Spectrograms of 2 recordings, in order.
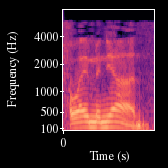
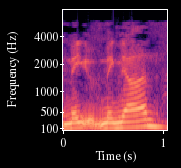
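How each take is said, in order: First: "mignon" with a silent G, min-YON; correct pronunciation. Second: "mignon" with a hard G, MIG-non; mispronounced mignon. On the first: Correcting how you say it, "mignon" as min-YON. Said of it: "That's how you say it". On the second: Mocking the commercial flub, "mignon" mispronounced as MIG-non. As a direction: sound out the G in "mignon". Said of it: "how do you say it?". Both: Shown as a demonstration.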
